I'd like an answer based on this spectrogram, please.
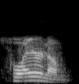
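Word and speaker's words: falernum: How do you pronounce it? Flarenum.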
